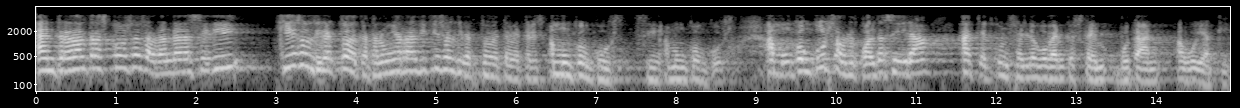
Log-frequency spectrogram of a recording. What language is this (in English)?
Catalan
